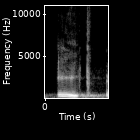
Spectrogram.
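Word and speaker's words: Eik (εἰκῇ): And the word there he uses that most of the time in English is translated vain, in vain, is eik in the Greek, right? Eik is how you say it.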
